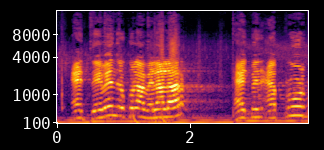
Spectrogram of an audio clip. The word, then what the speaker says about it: Devendra: I said that their name, Devendra, rhymes with my own name, Narendra. I understand their emotions.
